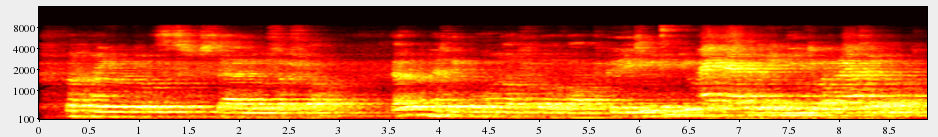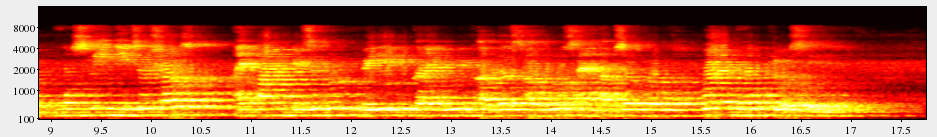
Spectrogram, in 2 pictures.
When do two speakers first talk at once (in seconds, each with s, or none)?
6.6 s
